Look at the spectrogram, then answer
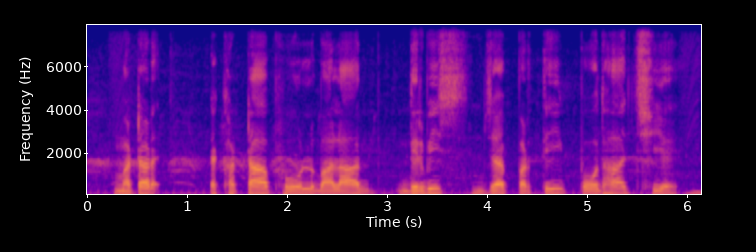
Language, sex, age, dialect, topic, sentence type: Maithili, male, 18-24, Eastern / Thethi, agriculture, statement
